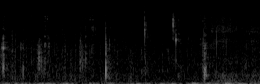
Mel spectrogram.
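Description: Faint crunching as someone chews garlic toast, a few soft irregular bites and crunches with no talk.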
